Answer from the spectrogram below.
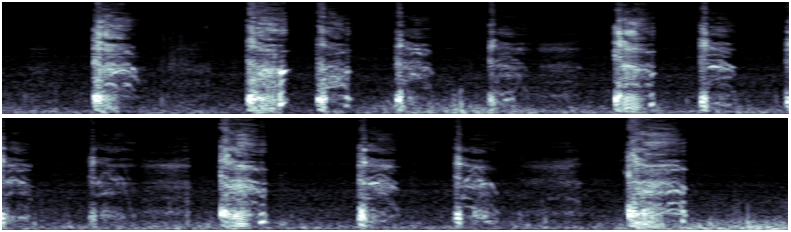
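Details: Coughing fit while in the car, with wheezing and choking episodes reported; about a dozen harsh, repeated cough bursts in quick succession over ten seconds, faint road hum behind.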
